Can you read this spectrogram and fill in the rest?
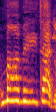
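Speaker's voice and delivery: put-on high, delighted squeal of a small boy; excited child. Seven-year-old son greeting parents at the door, high excited squeal. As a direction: squeal it like a kid thrilled to see parents.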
